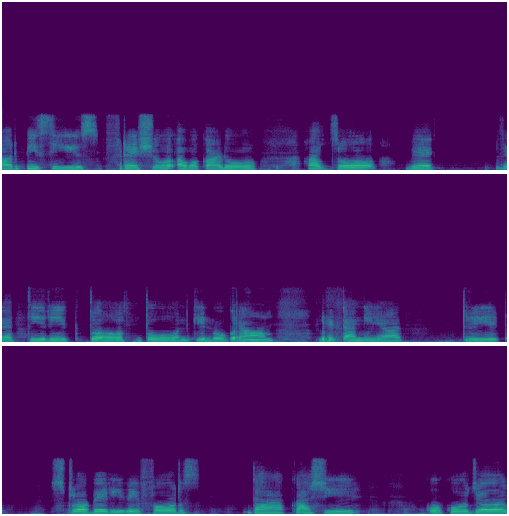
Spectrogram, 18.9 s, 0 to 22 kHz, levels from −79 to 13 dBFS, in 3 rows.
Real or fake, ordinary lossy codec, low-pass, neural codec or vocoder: fake; none; 7.2 kHz; codec, 24 kHz, 1 kbps, SNAC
